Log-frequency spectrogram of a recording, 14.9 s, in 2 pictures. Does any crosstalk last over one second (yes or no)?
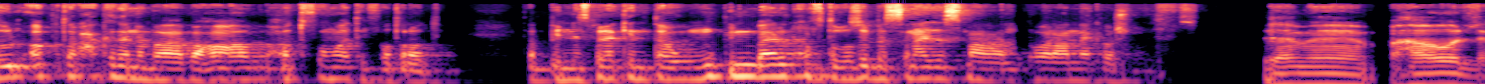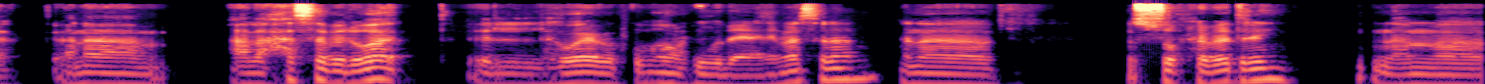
no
